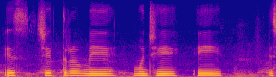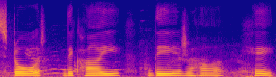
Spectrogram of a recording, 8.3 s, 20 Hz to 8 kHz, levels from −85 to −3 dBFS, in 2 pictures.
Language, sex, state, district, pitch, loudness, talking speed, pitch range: Hindi, female, Madhya Pradesh, Bhopal, 195 Hz, -18 LUFS, 70 wpm, 190-210 Hz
